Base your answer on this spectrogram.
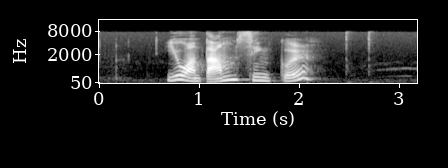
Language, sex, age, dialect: Faroese, female, 36-60, Suðurstreymoy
